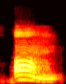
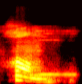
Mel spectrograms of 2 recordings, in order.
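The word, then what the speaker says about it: homme: in the previous videos remember that the alphabet h or ash as we call it in french is considered a vowel in the french language and will therefore not be pronounced when it comes in the beginning of a word so it's om and not hom moreover when a french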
